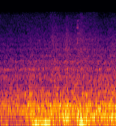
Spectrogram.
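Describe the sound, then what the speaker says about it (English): A subway train rumbles into an underground station in the Steins;Gate video game, a steady low rolling rumble with faint rail clatter, quiet and continuous with no voices. "I can hear the rumbling and see the lights at the end of the tunnel."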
